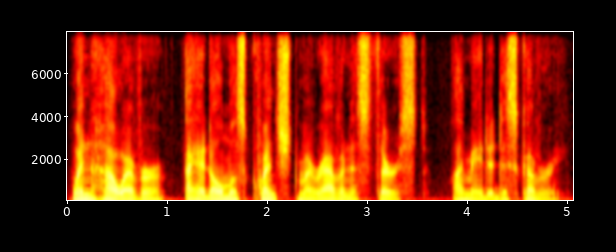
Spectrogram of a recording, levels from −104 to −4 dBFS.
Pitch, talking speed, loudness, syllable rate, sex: 120 Hz, 155 wpm, -20 LUFS, 4.9 syllables/s, male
